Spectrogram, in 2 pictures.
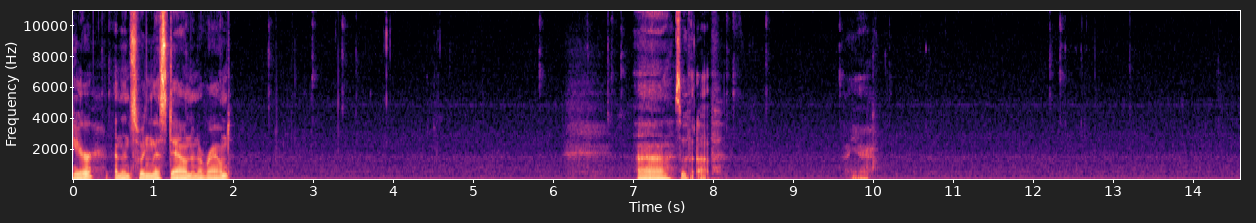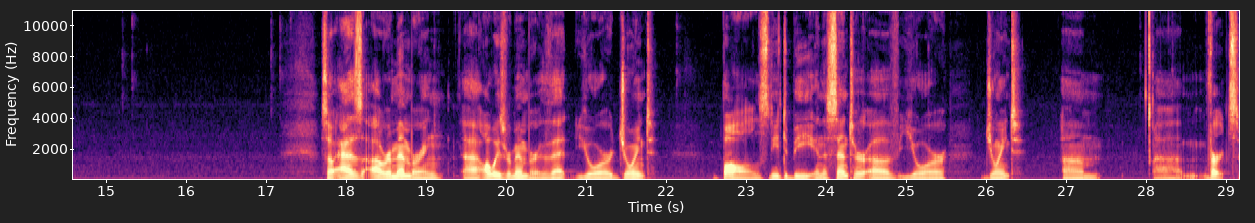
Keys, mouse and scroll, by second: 6.8 right click, 6.9 click, 10.6 e, 12.4-14.2 drag, 12.6 e, 14.2-15.4 middle drag, 15.4 click, 15.5 e, 19.0 z, 23.1 z, 25.2-28.0 drag, 25.4 z.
